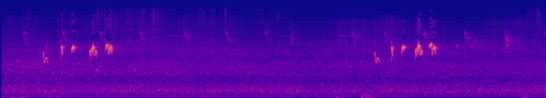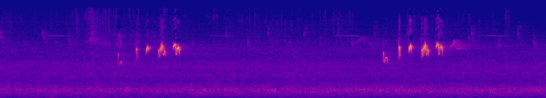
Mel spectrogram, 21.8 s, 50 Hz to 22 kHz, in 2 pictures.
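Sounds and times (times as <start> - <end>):
collared finchbill calling: 0.0 - 5.6, 7.5 - 8.9, 11.8 - 16.1, 17.0 - 20.8.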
